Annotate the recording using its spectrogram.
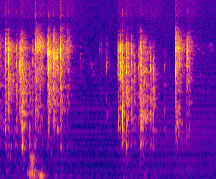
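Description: Computer keyboard typing in quick bursts: a run of keystrokes over the first second or so, a pause of about a second, then two shorter bursts.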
